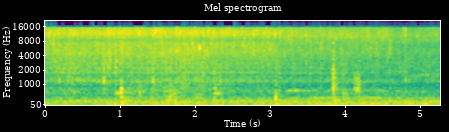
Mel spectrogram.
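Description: Onions sizzle steadily in hot oil, a constant crackling hiss with occasional pops and faint stirring clicks.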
